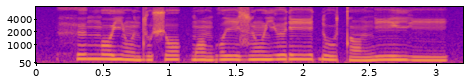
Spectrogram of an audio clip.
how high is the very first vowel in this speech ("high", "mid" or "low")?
high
